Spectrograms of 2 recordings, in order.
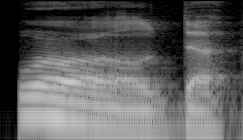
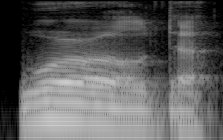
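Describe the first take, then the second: No difference in how they are said.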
